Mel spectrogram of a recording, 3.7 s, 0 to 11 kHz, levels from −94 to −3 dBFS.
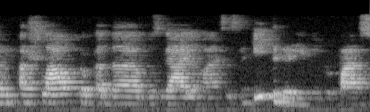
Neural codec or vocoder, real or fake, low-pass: none; real; 7.2 kHz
